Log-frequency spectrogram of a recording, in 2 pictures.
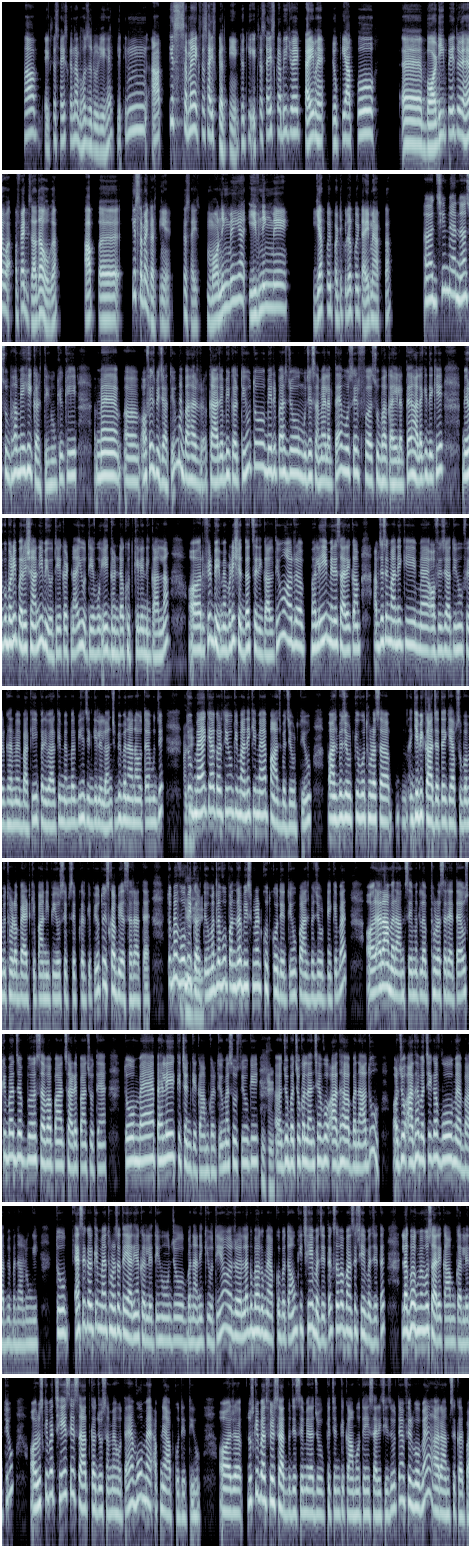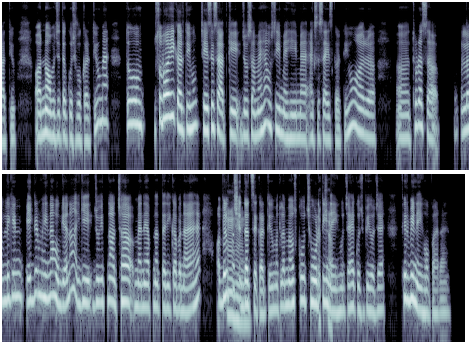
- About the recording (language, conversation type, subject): Hindi, advice, कसरत के बाद प्रगति न दिखने पर निराशा
- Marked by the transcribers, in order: in English: "एक्सरसाइज़"; in English: "एक्सरसाइज़"; in English: "एक्सरसाइज़"; in English: "टाइम"; in English: "बॉडी"; in English: "अफ़ेक्ट"; in English: "एक्सरसाइज़, मॉर्निंग"; in English: "ईवनिंग"; in English: "पर्टिक्युलर"; in English: "टाइम"; in English: "ऑफ़िस"; tapping; in English: "ऑफ़िस"; in English: "मेंबर"; in English: "लंच"; in English: "सिप-सिप"; in English: "किचन"; in English: "लंच"; in English: "किचन"; in English: "एक्सरसाइज़"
